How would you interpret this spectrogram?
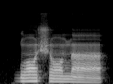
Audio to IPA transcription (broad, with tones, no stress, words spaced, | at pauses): ɡɔ̃˦ʃɔ̃˧nã˨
